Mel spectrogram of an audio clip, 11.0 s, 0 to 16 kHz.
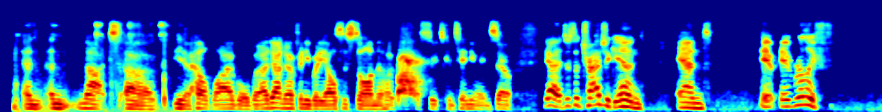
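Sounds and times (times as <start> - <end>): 
speech: 0.3 - 10.4
dog barking: 5.0 - 5.4.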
